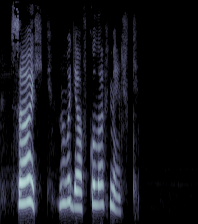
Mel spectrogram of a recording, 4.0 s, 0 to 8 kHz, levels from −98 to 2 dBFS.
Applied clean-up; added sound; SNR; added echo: none; none; none; none.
